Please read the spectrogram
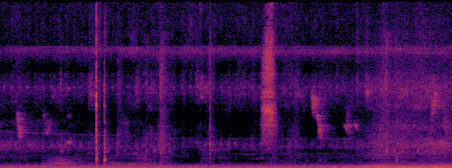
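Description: A steady low hum that grows louder about five seconds in, with a few faint clicks.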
